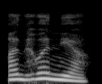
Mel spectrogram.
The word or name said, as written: ಅಧ್ವನ್ಯ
